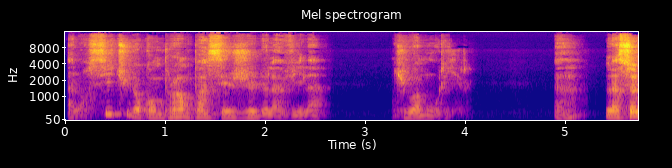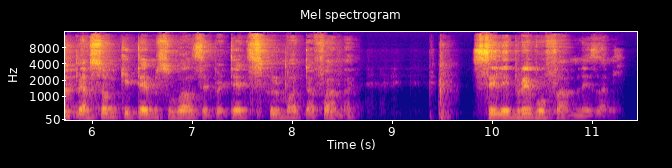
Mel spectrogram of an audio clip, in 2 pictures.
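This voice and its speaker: Speaking in a mid-range voice at a measured pace, this man performs a mock sermon on a live stream as a comedic spiritual guide. He's playful and rhetorical, frequently throwing "hein?" at his listeners.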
